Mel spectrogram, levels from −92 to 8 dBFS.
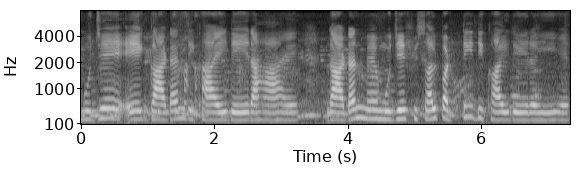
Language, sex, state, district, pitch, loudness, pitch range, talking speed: Hindi, female, Madhya Pradesh, Dhar, 210 Hz, -17 LUFS, 195-230 Hz, 130 wpm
